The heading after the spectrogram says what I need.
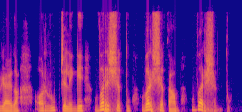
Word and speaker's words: वर्षतु: देखिए यहाँ पर जो श है वो मूर्धन्य श है, श नहीं है, तो उसका उच्चारण हमें जहां से हम ट ठ ड ढ न बोलते हैं, वहां मोड़ के जब हम जीव को लगाएंगे तो इस श का उच्चारण होगा उषा, ऋषि, और निशा, शांत। दोनों श का अंतर समझ के हमको इसका उच्चारण करना चाहिए।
